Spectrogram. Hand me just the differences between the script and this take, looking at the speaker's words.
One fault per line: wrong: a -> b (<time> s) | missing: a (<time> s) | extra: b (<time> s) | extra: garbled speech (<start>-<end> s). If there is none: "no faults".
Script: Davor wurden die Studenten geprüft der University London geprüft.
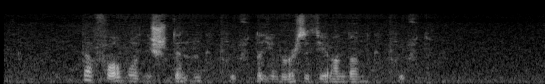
no faults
